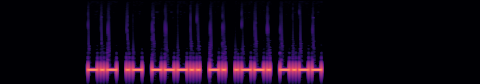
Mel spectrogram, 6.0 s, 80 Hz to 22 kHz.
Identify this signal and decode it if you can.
Morse code, heard as a keyed tone, about 30 wpm, 700 Hz. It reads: KA8NPY
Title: USA Call Signs - 6 Characters - 30wpm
